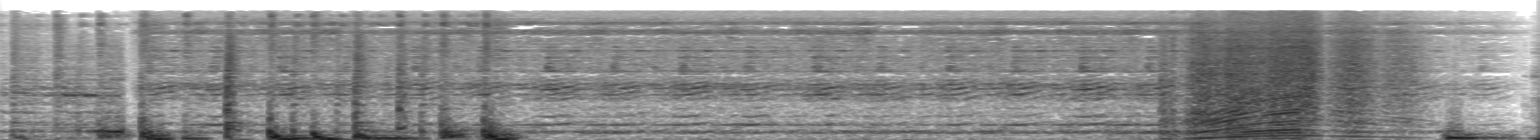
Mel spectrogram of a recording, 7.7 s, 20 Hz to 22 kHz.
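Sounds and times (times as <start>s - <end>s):
leaf blower droning: 1.0s - 7.5s
weed whacker droning: 2.6s - 7.6s.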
